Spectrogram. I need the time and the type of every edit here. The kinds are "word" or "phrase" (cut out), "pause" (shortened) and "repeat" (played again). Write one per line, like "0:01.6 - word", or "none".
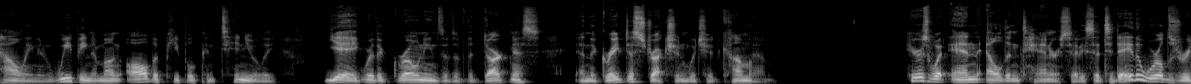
0:03.6 - word
0:04.5 - phrase
0:07.5 - word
